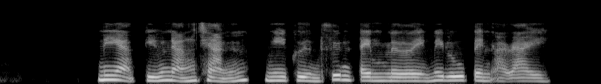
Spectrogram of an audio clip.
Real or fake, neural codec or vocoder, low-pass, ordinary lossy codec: fake; codec, 16 kHz, 2 kbps, FunCodec, trained on LibriTTS, 25 frames a second; 7.2 kHz; none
